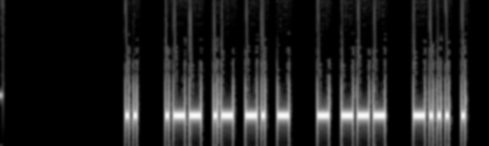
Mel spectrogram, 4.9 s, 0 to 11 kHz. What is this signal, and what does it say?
Morse code, heard as a keyed tone, about 30 wpm, 700 Hz. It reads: I WANT TO BE
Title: Sets of 4 Words 30wpm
